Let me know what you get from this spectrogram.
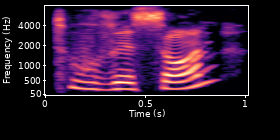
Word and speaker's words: Tovesson: So in Sweden, uh, people will say Tovesson, uh, and you hear that it ends with S S O N.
